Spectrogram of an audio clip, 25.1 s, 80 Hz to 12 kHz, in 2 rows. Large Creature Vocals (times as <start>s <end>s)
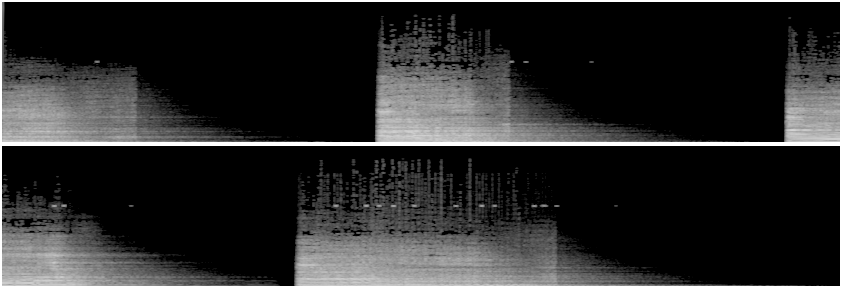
0.0s 2.0s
